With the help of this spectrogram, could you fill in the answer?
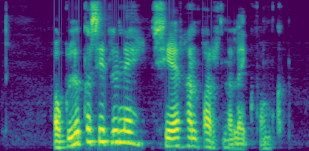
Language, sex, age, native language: Icelandic, female, 50-59, Icelandic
